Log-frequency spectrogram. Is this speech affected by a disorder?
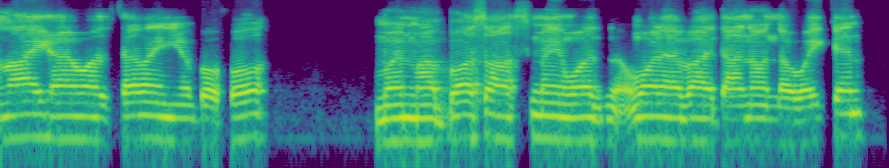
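Yes: cerebellar ataxia; something in brain not connected to cerebellum, walked until age 11, then unable to walk, wheelchair user since; speech affected, sometimes tricky, described own speech as very short, some people avoid talking to him.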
